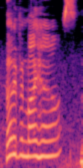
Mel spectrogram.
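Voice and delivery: put-on bright, upbeat young man; eager friend showing off the city; cheerful friend voice. Mark teasing.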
